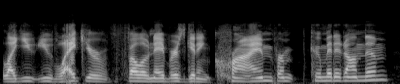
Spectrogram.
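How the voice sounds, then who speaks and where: An American man hosting a casual comedic podcast, talking in an excitable, profane way with punchy repetition. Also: on the high side, normal speed, smooth, dry recording, dull audio. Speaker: podcast host.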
